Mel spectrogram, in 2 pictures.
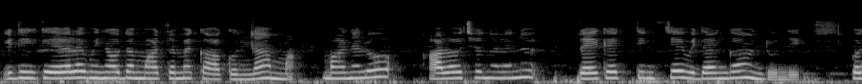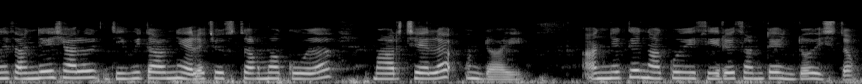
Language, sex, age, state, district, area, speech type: Telugu, female, 18-30, Telangana, Komaram Bheem, urban, spontaneous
